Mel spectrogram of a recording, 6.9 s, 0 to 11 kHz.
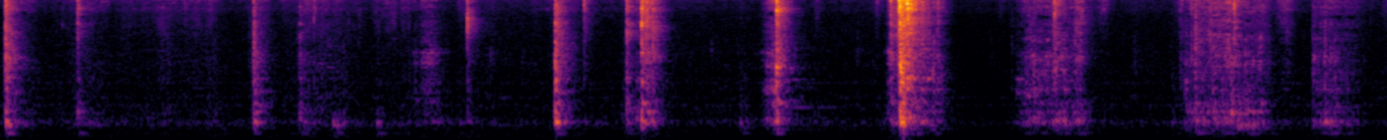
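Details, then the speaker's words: Record changer of a 1942 Zenith 7S685 radio-phono console after light lubrication: slow, uneven clicks and clunks as it cycles. The lever hangs and won't fully return, stiff from old hardened grease, which can jam the changer. "well sometimes it doesn't want to return all the way see that's one of those times see and what that does is sometimes that'll cause this to jam"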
